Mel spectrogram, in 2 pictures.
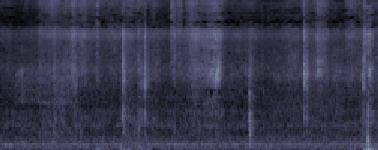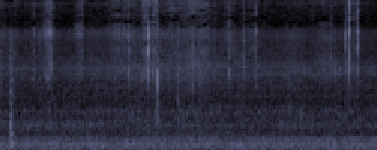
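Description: A faint steady low hum with scattered light clicks and taps, and one sharper knock about five seconds in.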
